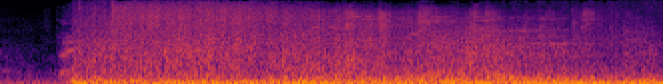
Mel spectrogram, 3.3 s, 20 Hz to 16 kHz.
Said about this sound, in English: At approximately 10:20, Piper Alpha is rocked by a massive explosion when burning oil causes the rupture of the Tartan riser, the pipeline bringing gas from the Tartan platform. It is the start of a massive and prolonged high-pressure gas fire.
